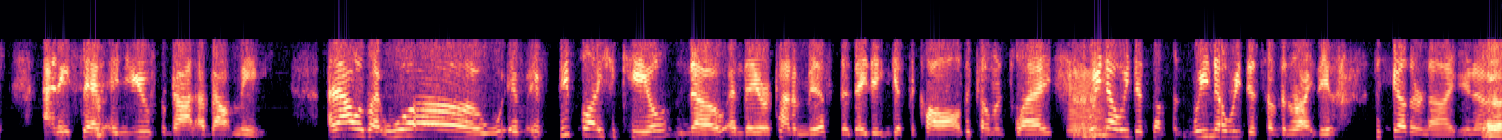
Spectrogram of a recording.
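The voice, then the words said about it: Hoarse, strained voice. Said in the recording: “As you can tell, I've lost my voice.”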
